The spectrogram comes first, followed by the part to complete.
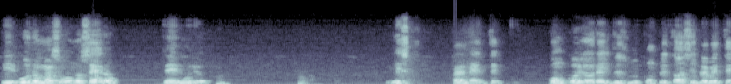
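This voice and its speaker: A man speaks at a fairly quick pace and fairly high pitch. His voice is somewhat breathy. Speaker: university tutor. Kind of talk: online lecture.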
